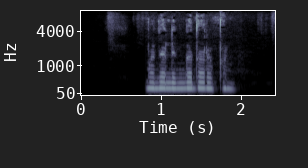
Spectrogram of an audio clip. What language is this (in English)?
Lasi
